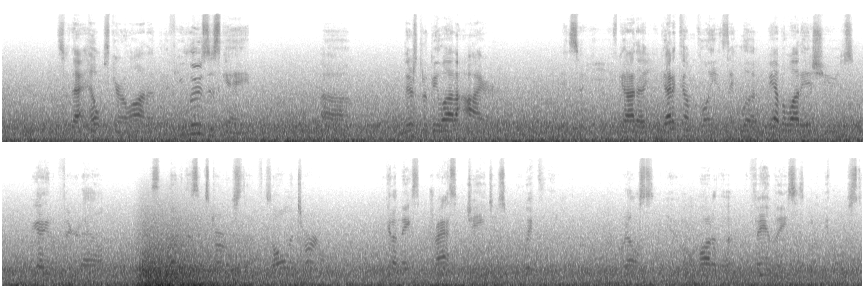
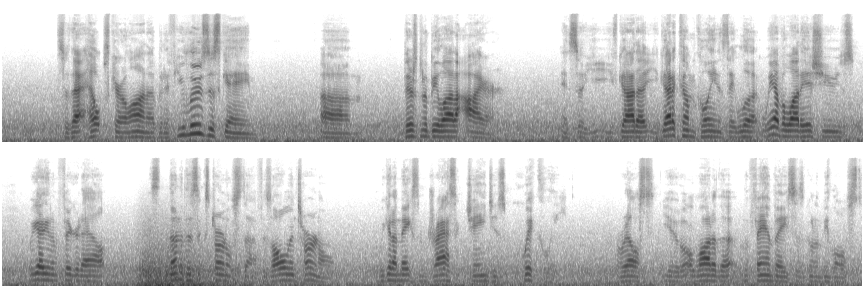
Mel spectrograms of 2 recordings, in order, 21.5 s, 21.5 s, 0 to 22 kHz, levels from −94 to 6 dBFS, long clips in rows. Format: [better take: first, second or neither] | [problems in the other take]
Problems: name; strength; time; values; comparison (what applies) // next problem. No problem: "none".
second | wind noise on the microphone; heavy; 2 dB above the speech; occasional gusts in the second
